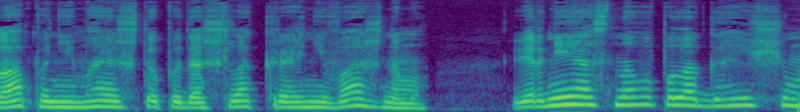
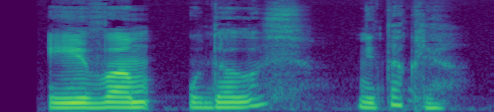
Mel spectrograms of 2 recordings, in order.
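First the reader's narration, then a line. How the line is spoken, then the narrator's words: Plain. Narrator (Russian): спросил Нортон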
